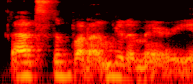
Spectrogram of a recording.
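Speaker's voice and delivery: low-key retold confidence to a friend; confiding aside. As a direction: drop the volume as if nudging a coworker. Nudges coworker, confides a remark.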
